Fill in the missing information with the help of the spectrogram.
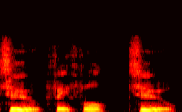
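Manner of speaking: "to" dicho lento, alto y fuerte; stress on TO. Shown as a demonstration. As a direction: remarca mucho la palabra "to". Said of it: "Gotta be faithful to something".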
